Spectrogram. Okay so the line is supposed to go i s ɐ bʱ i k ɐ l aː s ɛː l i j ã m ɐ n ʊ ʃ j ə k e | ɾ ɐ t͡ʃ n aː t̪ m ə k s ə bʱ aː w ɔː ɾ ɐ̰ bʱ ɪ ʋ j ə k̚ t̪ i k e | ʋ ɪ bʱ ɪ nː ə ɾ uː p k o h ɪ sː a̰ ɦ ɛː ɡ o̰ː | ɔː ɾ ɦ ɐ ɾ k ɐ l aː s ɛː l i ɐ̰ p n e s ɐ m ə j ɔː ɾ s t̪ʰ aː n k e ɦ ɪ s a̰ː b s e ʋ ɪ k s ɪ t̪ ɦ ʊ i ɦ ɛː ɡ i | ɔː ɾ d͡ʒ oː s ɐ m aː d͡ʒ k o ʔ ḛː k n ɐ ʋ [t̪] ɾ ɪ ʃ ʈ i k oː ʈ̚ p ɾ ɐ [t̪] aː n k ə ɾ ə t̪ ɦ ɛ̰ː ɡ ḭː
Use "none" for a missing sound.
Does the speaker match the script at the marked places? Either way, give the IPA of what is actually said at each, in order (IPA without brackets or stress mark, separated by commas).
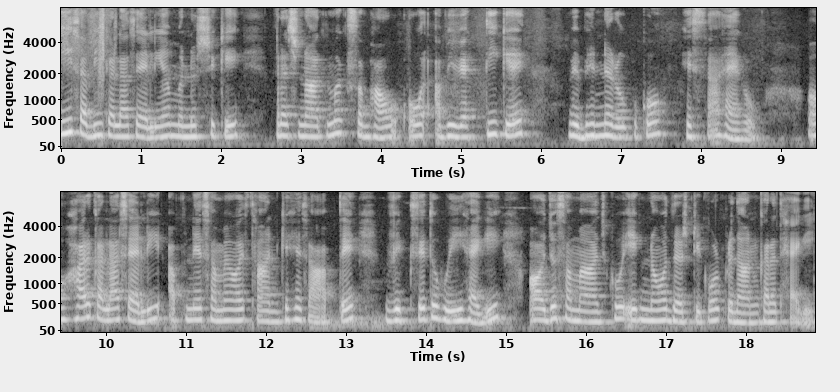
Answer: d̪, d̪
